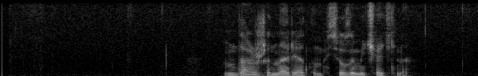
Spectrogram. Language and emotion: Russian, neutral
